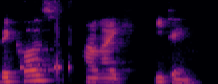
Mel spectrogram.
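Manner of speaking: ordinary talk, nothing marked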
